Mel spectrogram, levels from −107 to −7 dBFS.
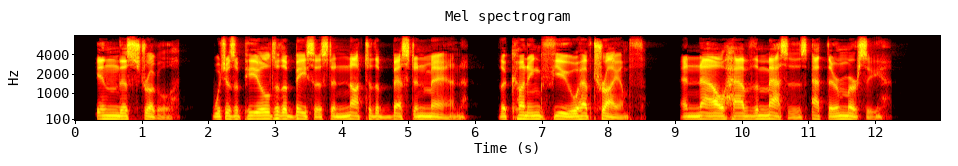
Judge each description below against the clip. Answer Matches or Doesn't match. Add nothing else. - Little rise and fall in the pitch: Matches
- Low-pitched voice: Matches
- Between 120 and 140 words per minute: Matches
